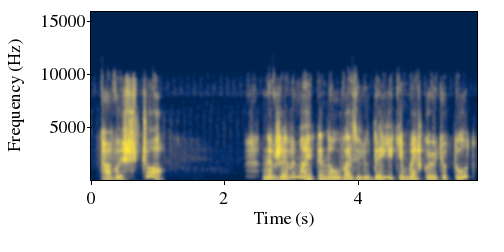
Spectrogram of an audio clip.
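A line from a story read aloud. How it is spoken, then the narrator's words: Exclaiming. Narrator (Ukrainian): вигукнула професорка МакГонагалл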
